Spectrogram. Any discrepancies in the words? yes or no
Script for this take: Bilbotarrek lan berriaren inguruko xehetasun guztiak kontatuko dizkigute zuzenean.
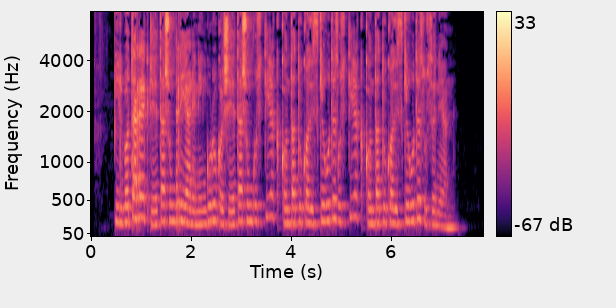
yes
